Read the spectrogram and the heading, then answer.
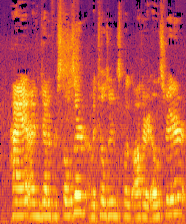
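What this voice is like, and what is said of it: Slightly congested voice from a cold. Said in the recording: “I have a little bit of a cold. If you can hear that on the microphone”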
